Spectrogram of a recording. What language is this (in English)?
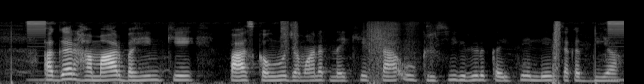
Bhojpuri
